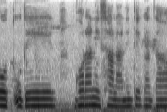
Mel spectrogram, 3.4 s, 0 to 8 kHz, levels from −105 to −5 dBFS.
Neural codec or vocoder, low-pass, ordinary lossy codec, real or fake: none; none; none; real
